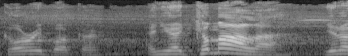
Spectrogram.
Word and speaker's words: Kamala: booker and you had kamala you know if you pronounce her name wrong she goes crazy come on like a comma it's like a comma she's like a comma and by the way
